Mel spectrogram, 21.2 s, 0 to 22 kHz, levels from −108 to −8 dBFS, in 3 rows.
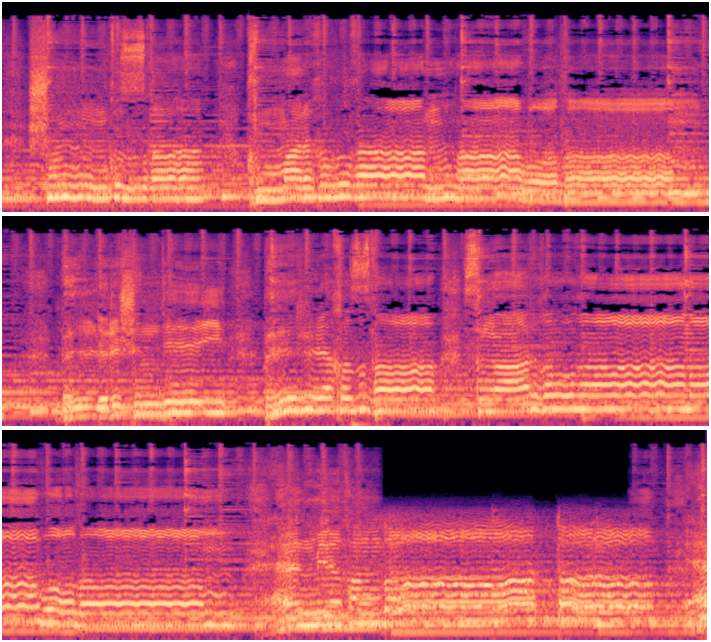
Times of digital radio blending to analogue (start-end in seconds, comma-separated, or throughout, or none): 17.49-20.87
